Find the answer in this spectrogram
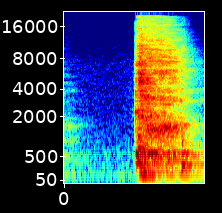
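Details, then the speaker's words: Single sudden, harsh cough burst after silence, fading over half a second, from an adult speaker who reports throat issues and trying to suppress coughing; cough. "I'm sorry, you know, I'm having some issues with my throat. I'm trying not to cough, so if I sound weird, I sound like I'm stumbling through my words, it's because I'm trying not to cough."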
